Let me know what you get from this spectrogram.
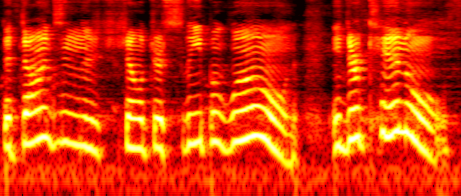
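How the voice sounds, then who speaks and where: A woman voicing a kindly, worried aunt in a children's storybook, gentle and sincere. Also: high-pitched, slow pace, rough recording. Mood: sad. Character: kindly, worried aunt who loves dogs.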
